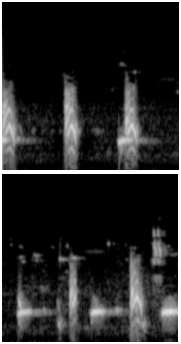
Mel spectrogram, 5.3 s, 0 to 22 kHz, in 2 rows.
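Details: Greater painted-snipe calling at night in March 2024: short, bright, arched notes alternate with steady, hollow, flat-pitched hoots, about one per second, against a silent background.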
